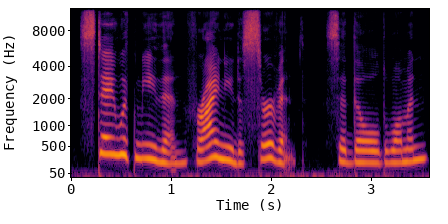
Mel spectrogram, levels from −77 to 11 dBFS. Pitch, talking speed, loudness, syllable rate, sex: 240 Hz, 215 wpm, -16 LUFS, 4.6 syllables/s, female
